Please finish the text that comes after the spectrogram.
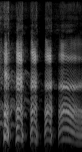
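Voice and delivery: real loud chuckle through the word; laughing agreement. Real, not acted. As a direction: burst out laughing as you agree. Bursts out laughing on stream.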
